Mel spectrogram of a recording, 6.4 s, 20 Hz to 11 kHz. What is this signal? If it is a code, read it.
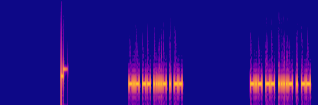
Morse code, heard as a keyed tone, about 42 wpm, 700 Hz. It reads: KM4EM KM4EM
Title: Speed Racing - USA 2x2 Call Signs 35wpm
